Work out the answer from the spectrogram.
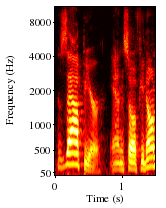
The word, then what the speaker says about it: Zapier: use an app called zapier and zapier uh if you think happier is how it's pronounced basically is the opportunity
